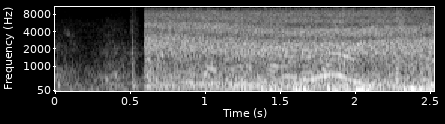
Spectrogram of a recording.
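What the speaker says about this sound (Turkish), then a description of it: "Burası İrlanda'nın en uzun şelalesi." Ireland's longest waterfall, a steady, loud broadband rush of falling water that starts abruptly and continues without a break, with no talk heard over it.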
